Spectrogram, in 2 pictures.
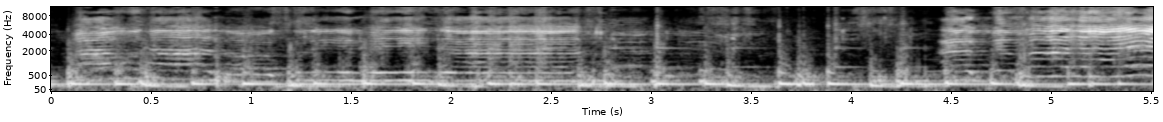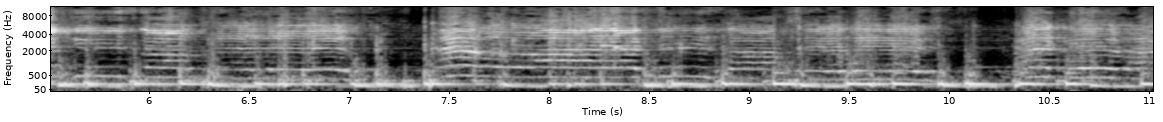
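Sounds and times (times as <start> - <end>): drums and bell playing rhythm: 0.0 - 11.0
people singing: 0.1 - 3.4, 4.4 - 11.0.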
